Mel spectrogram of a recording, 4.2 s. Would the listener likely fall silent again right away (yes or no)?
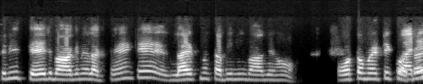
no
